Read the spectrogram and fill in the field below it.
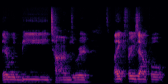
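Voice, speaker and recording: A man's voice: on the low side, flat delivery, slow, a little mellow. A young man from Kenya talking as a guest in a casual interview, loose and conversational with many fillers and restarts. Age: young adult. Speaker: guest, community program worker. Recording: roomy echo.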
